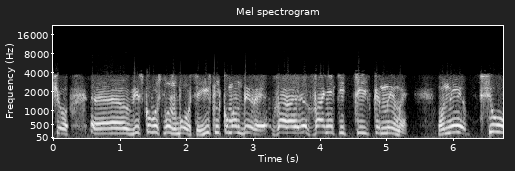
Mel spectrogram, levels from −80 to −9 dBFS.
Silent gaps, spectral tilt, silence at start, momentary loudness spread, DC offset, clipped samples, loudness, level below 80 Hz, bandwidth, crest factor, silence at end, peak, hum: none; -8 dB/octave; 0 s; 6 LU; under 0.1%; under 0.1%; -17 LUFS; -56 dBFS; 4.9 kHz; 12 dB; 0 s; -4 dBFS; none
